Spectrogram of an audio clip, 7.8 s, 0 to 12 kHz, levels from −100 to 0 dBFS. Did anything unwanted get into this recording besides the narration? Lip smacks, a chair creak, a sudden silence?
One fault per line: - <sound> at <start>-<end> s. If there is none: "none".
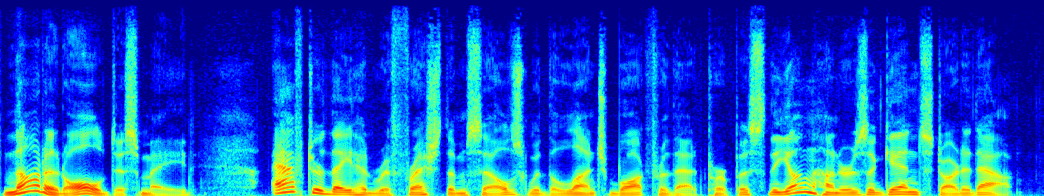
none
